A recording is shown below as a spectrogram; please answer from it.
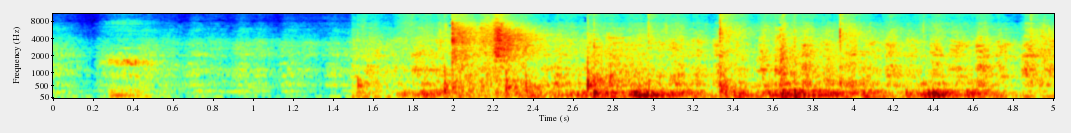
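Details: Pit bull playing with a Pilates ball, quiet at first, then loud rapid panting begins after a second and a half, breathy pulses about once every half second, with room noise.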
